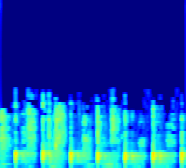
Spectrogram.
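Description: Steady, rhythmic clapping, about three or four claps per second, close and fairly loud, with no voices over it for the couple of seconds it lasts.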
